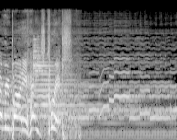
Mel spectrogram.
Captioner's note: ding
